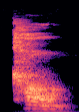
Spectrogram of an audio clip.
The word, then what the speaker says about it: comb: Rule number one, the letter B is not pronounced after the letter M at the end of a word. For example, bomb, tune, comb, thumb, climb, lamb.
